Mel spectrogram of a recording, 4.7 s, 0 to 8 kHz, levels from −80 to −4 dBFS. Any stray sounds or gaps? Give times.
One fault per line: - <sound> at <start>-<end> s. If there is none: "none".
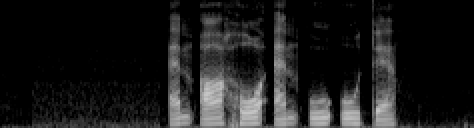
none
